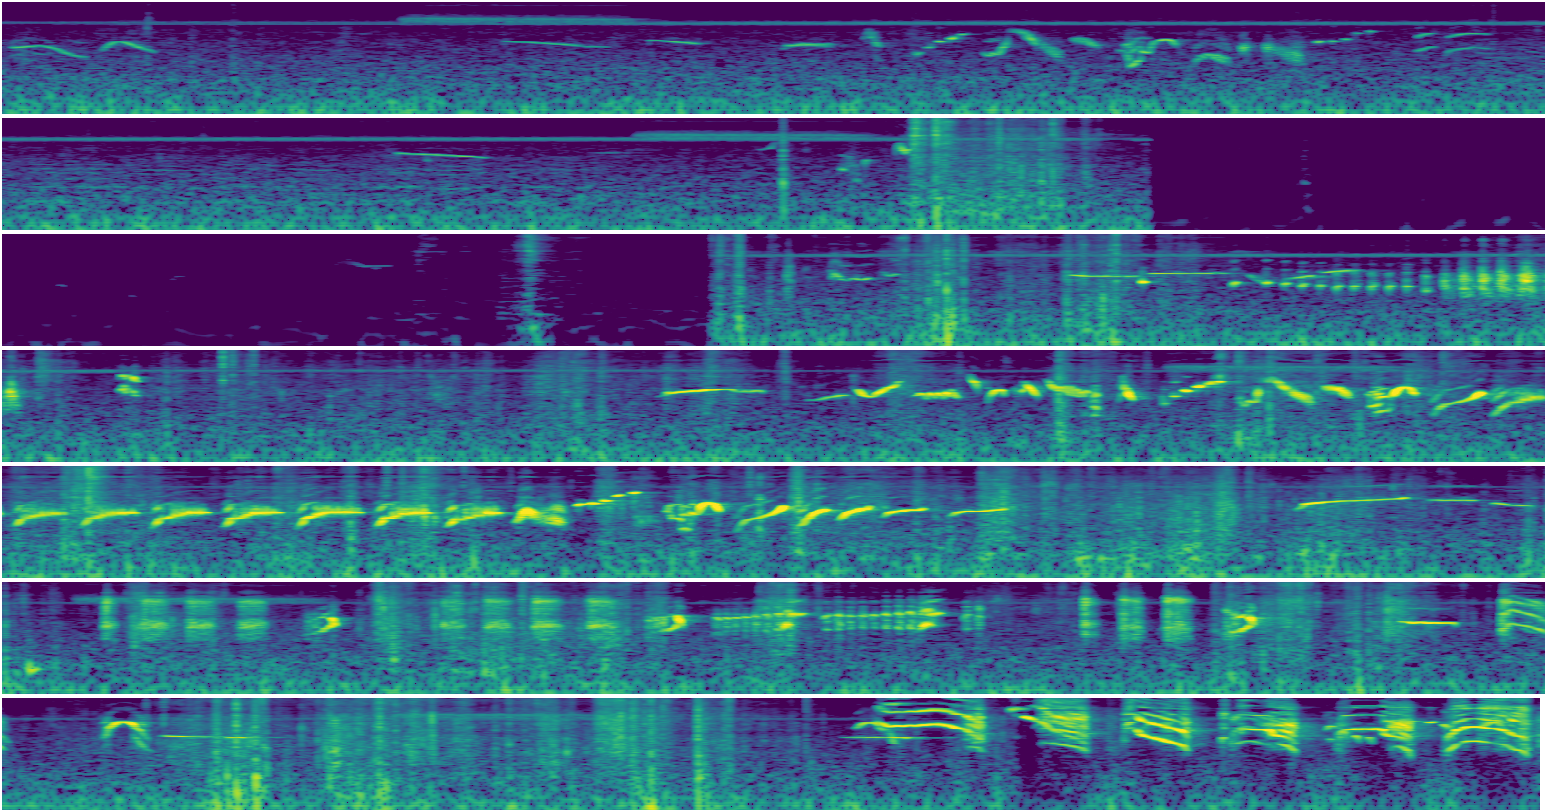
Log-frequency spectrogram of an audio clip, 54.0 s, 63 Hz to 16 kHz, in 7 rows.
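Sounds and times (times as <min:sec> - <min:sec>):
bird whistling and chattering: 0:26.4 - 0:36.0, 0:37.3 - 0:45.0, 0:45.6 - 0:47.7, 0:50.5 - 0:53.9.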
